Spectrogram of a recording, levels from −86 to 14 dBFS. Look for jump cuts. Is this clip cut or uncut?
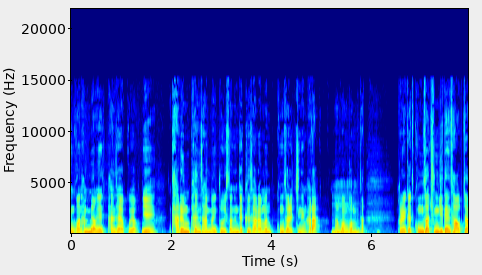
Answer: uncut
